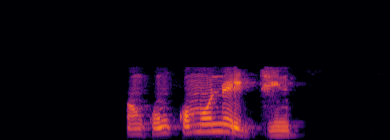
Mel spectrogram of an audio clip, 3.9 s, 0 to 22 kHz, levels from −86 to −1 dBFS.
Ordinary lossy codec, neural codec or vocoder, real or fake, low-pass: MP3, 32 kbps; none; real; 3.6 kHz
